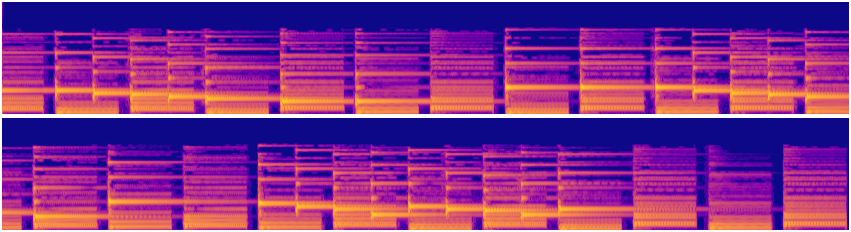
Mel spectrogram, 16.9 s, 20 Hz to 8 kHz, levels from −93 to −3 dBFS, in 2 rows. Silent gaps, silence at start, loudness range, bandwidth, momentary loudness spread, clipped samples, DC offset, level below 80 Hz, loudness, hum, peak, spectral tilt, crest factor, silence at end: none; 0 s; 3 LU; 4 kHz; 8 LU; under 0.1%; under 0.1%; -36 dBFS; -22 LUFS; none; -4 dBFS; -12 dB/octave; 18 dB; 0.05 s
